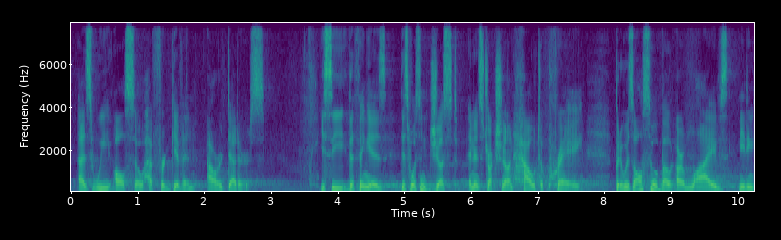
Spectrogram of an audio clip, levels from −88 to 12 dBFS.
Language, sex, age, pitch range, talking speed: English, male, 40-59, 95-130 Hz, 170 wpm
